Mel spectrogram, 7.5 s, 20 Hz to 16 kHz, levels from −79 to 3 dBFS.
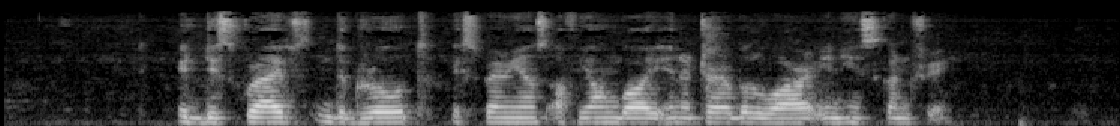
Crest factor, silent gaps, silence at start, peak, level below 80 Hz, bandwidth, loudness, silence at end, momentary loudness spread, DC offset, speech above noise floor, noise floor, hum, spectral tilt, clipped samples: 18 dB; none; 1.2 s; -2 dBFS; -58 dBFS; 11.5 kHz; -18 LUFS; 0.65 s; 10 LU; under 0.1%; 38 dB; -56 dBFS; none; -4 dB/octave; under 0.1%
